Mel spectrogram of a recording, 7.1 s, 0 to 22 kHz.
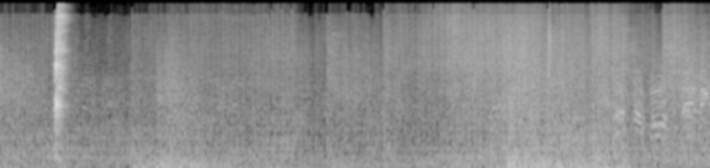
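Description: A 6-pounder anti-tank gun firing in the real-time strategy game Company of Heroes 2: a single sharp, loud report right at the start, then steady distant battlefield rumble and scattered combat noise.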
